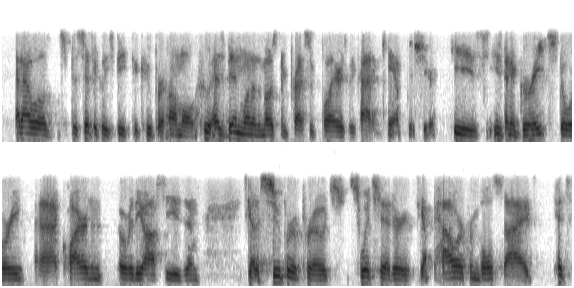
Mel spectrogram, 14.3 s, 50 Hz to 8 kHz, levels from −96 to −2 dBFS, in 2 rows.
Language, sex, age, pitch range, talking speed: English, male, 40-59, 105-120 Hz, 205 wpm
